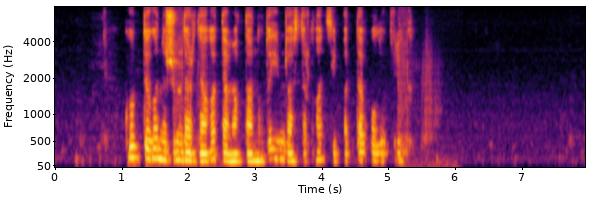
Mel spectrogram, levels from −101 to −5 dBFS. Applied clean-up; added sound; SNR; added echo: none; Fart; 20 dB; none.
